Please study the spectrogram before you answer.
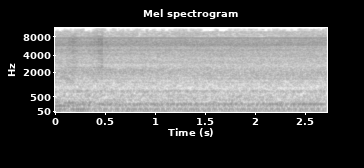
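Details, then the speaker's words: Elegoo Neptune 4 Max 3D printer printing: steady motor whir with a rapid, buzzy rattle underneath. A print blob cracked plastic on the printer's bottom side, and the cracked housing rattles. "what happened is the blob cracked some of the plastic down here on the bottom side and so you hear that rattling right"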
